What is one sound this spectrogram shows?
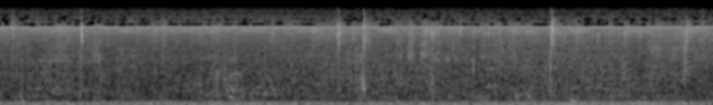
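A baby monkey squeaks faintly.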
